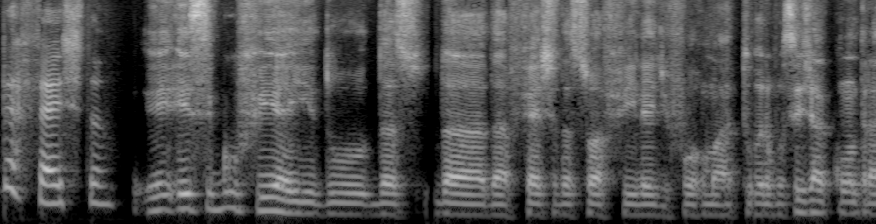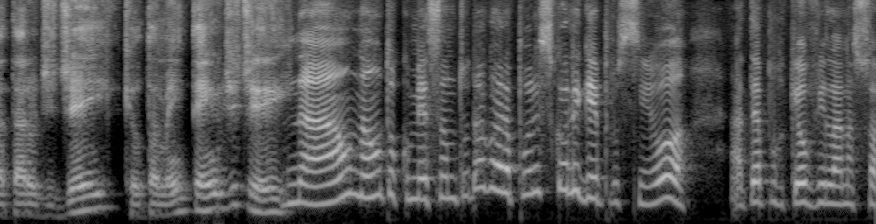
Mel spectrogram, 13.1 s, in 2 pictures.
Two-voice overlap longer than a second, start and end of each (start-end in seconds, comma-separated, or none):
none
